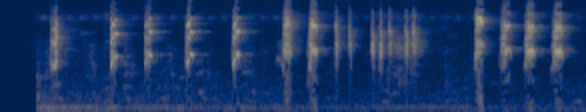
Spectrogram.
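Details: Long-tailed shrike giving its full isian tembakan song: sharp harsh notes spaced about half a second apart, a quick rattling cluster in the middle, then more strident notes.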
